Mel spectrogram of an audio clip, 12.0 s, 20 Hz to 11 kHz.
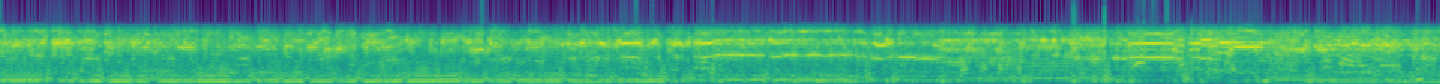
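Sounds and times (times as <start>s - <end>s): live amplified band music: 0.0s - 12.0s.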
